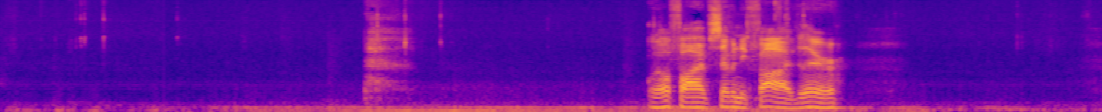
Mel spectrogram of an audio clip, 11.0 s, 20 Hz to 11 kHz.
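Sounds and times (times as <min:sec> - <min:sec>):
low hum: 0:00.0 - 0:11.0
person sighing: 0:03.6 - 0:04.2.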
